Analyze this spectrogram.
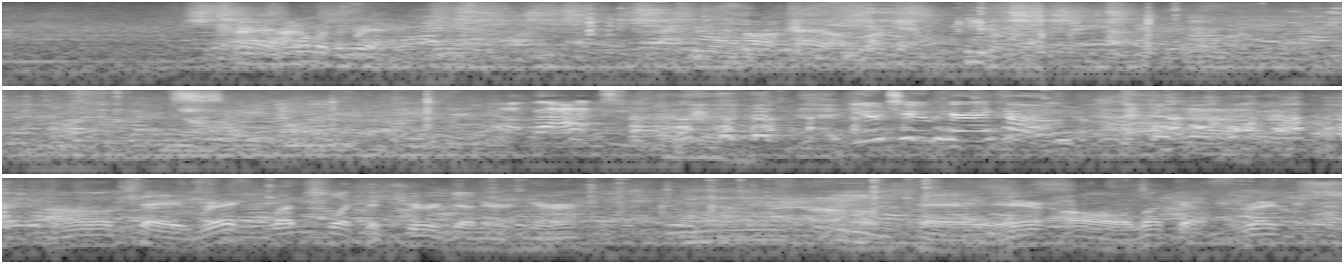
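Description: A crowd of diners chatters and murmurs in a busy room.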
